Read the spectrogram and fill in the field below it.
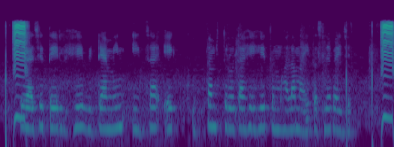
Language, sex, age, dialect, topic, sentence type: Marathi, male, 25-30, Varhadi, agriculture, statement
